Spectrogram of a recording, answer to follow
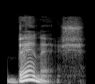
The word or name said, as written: banish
